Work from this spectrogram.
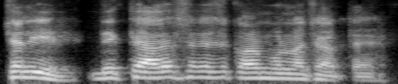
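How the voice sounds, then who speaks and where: A man's voice: fairly high pitch, expressive, rapid-fire, no room sound. A middle-aged man, a native Hindi speaker, teaching an online English class and mixing Hindi with English as he encourages his students.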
